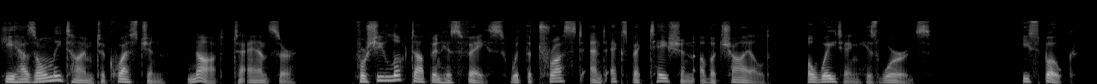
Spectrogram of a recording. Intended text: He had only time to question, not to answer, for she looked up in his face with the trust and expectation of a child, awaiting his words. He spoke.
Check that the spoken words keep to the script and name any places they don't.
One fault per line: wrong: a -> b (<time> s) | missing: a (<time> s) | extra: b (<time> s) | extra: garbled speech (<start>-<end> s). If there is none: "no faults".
wrong: had -> has (0.1 s)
